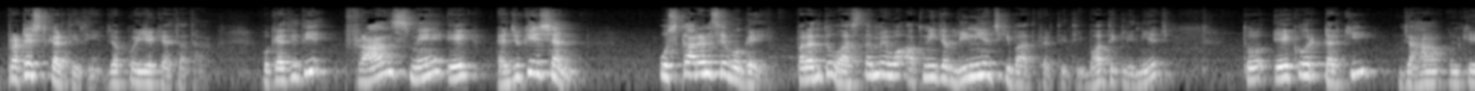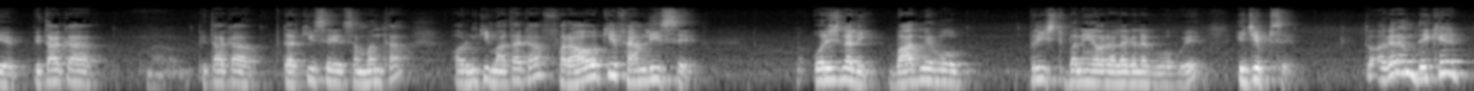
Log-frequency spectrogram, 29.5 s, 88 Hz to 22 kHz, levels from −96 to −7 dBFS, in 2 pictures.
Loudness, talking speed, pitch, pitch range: -20 LUFS, 145 wpm, 175 Hz, 145-230 Hz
